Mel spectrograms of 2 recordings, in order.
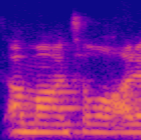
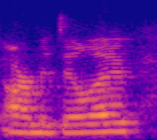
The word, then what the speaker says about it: amontillado: that that idea of a kid that can't pronounce amontillado and she keeps saying armadillo um that is a child that's kind of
